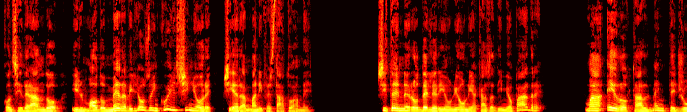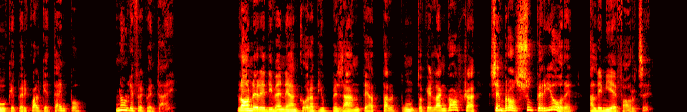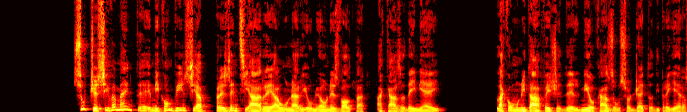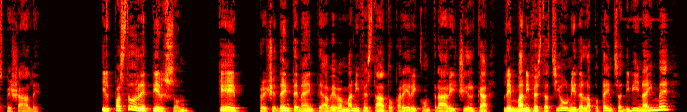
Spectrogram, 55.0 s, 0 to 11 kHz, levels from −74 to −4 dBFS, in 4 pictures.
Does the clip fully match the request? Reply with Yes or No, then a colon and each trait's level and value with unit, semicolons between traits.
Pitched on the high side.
No: medium, 140 Hz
